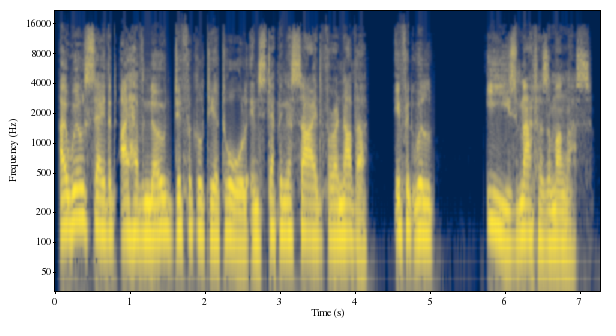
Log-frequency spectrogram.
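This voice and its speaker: A careful, diffident nobleman, as a male narrator puts him on, speaking quietly and with measured restraint. The voice stays near the reader's own middle pitch, close and dry. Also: no echo, lightly acted.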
